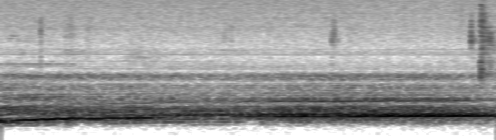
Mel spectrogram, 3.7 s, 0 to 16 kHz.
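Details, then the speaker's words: Loud hissing roar with a wavering whistle on an HF receiver at 160 meters, caused by a CCTV switching power supply; input filtering was improved but the violent interference remains. "Essa filtragem foi melhorada, mas mesmo assim ela ainda exibe essa interferência violenta."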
